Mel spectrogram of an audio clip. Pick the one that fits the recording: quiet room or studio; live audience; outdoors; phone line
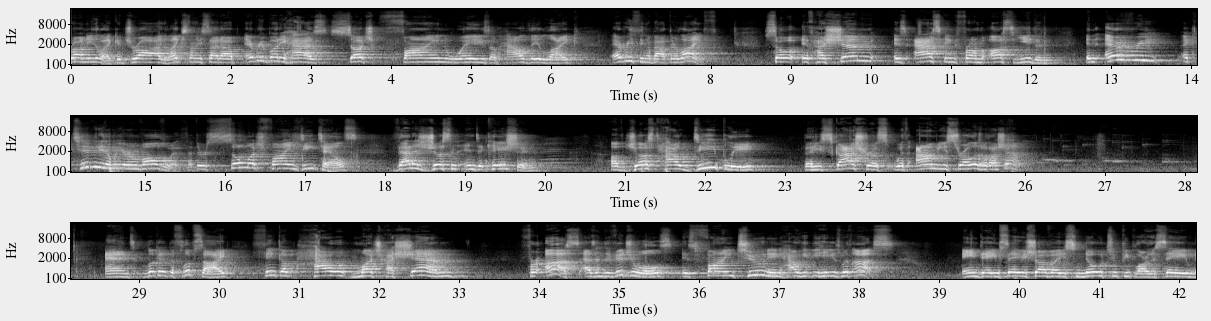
live audience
